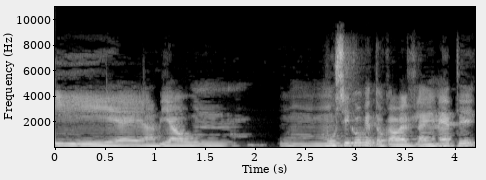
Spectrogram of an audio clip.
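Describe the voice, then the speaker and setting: A normal speaking voice comes through with fairly even intonation. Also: man. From Spain, Toledo. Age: 20s. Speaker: clarinetist. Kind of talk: interview.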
